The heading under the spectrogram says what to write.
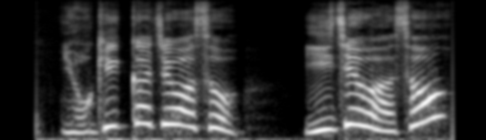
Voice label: surprise, monologue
